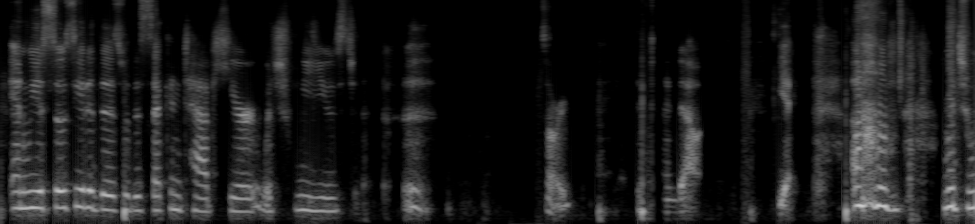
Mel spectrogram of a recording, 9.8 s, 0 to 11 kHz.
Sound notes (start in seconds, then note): 4.1 clears throat; 8.5 laughs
